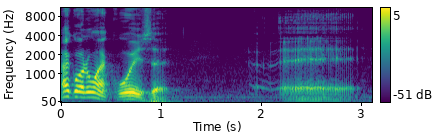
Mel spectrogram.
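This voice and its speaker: A man's voice over noticeable background noise. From Brazil, Parnaíba, Piauí. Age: 70s. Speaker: politician. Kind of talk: interview. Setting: studio.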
